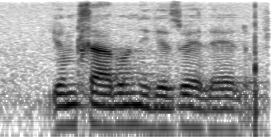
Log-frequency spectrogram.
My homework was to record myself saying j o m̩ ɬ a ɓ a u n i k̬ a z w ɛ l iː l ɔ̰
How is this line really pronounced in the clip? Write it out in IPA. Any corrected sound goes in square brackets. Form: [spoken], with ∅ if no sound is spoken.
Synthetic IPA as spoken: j o m̩ ɬ a ɓ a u n i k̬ [ɛ] z w ɛ l [ɛː] l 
